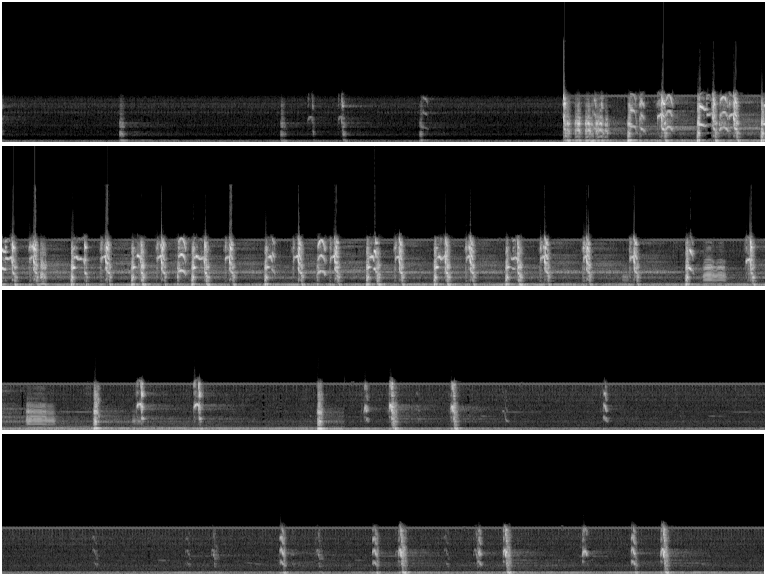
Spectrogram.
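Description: Peregrine falcon calling at the nest box: after a few faint calls, a fast run of sharp, repeated calls starts about five seconds in, several a second, then thins to scattered single calls over a steady low hum.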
